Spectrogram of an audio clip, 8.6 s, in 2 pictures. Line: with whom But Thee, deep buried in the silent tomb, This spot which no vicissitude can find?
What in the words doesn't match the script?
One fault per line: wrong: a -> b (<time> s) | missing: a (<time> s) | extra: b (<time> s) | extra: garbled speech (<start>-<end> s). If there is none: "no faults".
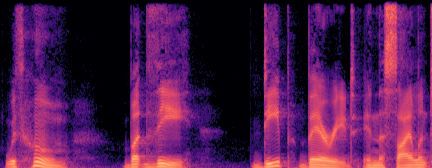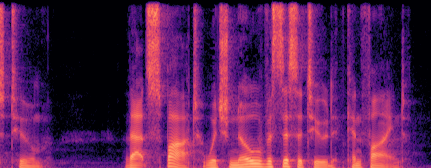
wrong: This -> That (5.6 s)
